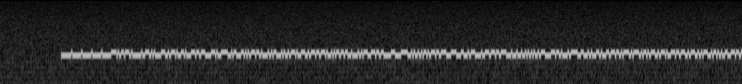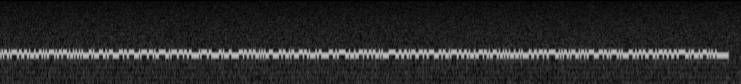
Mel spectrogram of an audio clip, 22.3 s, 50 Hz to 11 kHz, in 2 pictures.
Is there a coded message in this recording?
Yes: RTTY (50 baud, 170 Hz shift) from 0.9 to 22.1 s, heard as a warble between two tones, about 1280 Hz centre. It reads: AXNHG MHTBR KBFHN HSLKZ VMTFD OOCMA OQJFM KTCUU EEDNH NNZDW SEIQR JXGNM OEHTE VEVGV LYMLB KVNTQ LXTIZ OLEIQ AJQXI TSZDO EXNLN ITBAF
